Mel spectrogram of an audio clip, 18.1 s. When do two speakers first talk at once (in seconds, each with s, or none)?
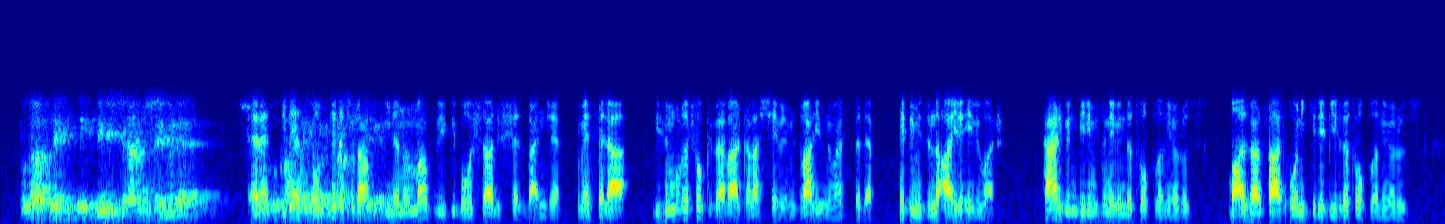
3.1 s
